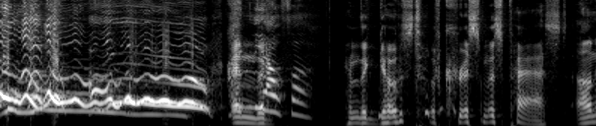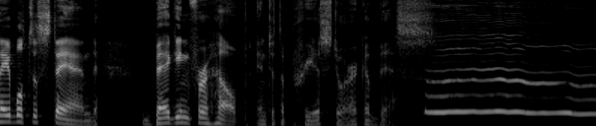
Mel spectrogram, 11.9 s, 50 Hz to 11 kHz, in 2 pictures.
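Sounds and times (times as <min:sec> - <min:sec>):
pack of wolves howling: 0:00.0 - 0:02.7
speech: 0:02.4 - 0:10.3.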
